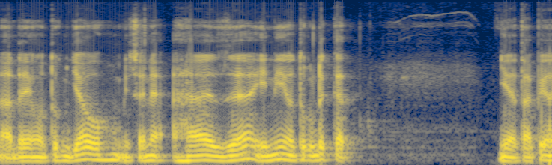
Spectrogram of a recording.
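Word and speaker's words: هذا: Jadi ditulis dengan harakat pendek tapi dibacanya panjang. Hadza gitu.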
